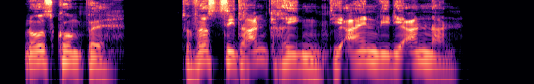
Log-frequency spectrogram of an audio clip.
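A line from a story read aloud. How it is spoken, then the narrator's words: Encouraging call. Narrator (German): Clusio rief mir manchmal ermunternd zu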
